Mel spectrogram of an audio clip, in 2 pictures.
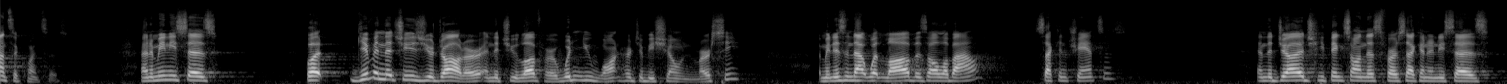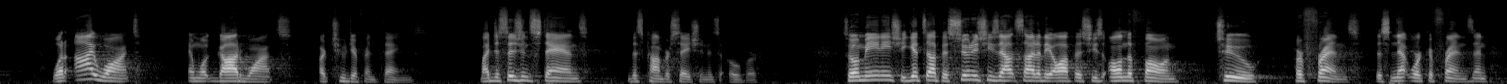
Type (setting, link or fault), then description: setting, large echoing room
